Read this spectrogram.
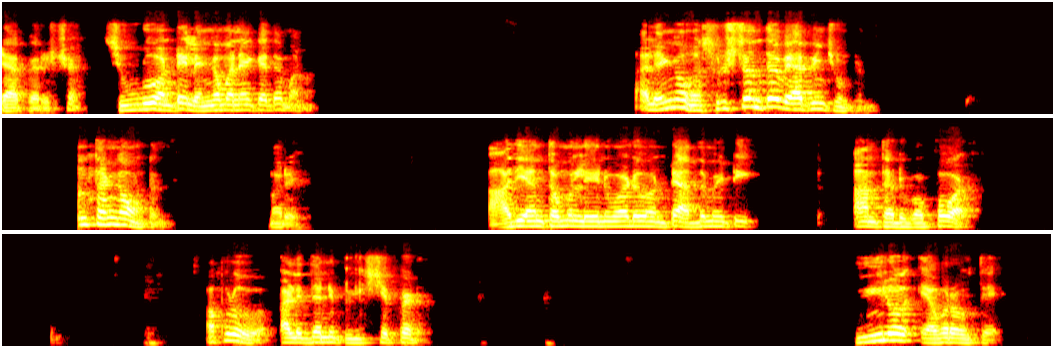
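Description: An elderly man speaks with animation over an online call, in bursts with pauses.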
